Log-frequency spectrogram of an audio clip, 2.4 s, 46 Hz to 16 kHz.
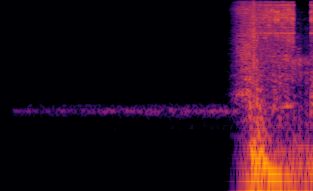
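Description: Intro stinger sound design: a faint steady tone, then about 1.7 s in a sudden rising whoosh that lands in a loud, bass-heavy hit near the end.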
